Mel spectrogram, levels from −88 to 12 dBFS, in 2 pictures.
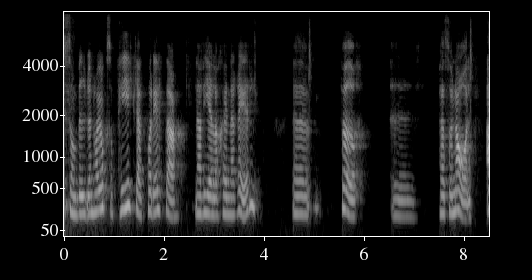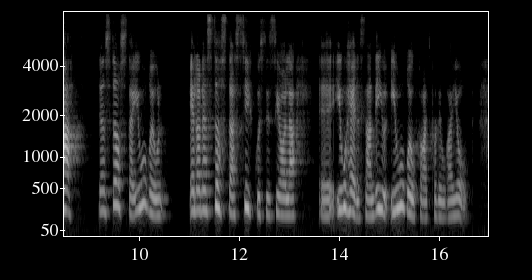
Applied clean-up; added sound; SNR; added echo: neural mask model DeepFilterNet 3.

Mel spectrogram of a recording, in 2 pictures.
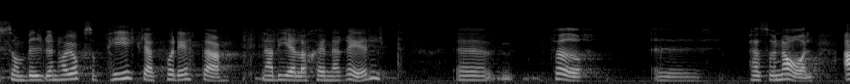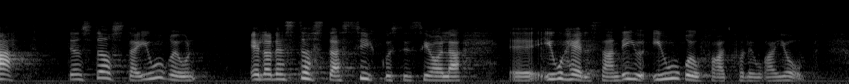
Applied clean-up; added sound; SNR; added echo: none; none; none; none.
